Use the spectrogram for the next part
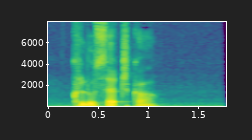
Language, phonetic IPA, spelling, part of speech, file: Polish, [kluˈsɛt͡ʃka], kluseczka, noun, Pl-kluseczka.ogg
